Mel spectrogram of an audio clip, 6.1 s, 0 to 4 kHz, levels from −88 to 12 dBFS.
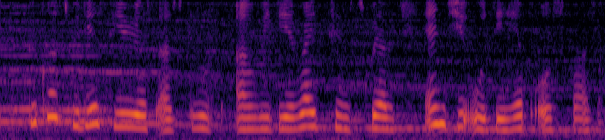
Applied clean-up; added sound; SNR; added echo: none; Fill (with liquid); 14 dB; none.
